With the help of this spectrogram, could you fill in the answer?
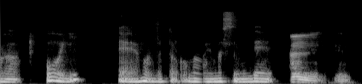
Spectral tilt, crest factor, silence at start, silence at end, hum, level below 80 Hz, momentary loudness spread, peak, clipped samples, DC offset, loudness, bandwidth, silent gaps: -8 dB/octave; 14 dB; 0 s; 0.1 s; none; -50 dBFS; 6 LU; -6 dBFS; under 0.1%; under 0.1%; -20 LUFS; 12 kHz; none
